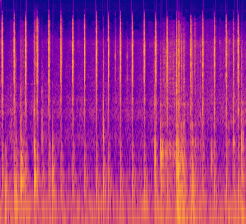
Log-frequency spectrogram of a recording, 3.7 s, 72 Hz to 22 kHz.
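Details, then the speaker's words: 2012 Chevrolet Impala, key on: sharp, fast, even clicks about six or seven a second behind the dash over a low hum, from the HVAC recirculation door actuator behind the glove box; failed actuator confirmed. "yeah that's the uh recirculation door actuator that was definitely making the noise"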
